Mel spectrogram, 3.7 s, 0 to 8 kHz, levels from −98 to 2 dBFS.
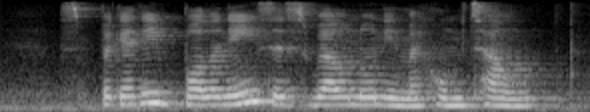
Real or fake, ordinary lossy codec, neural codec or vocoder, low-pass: real; none; none; 7.2 kHz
